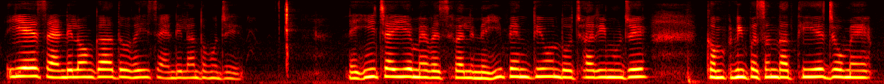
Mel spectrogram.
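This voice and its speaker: A woman with a hoarse throat from a cold, rambling chattily in a casual vlog voice-over. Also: sits high, fairly even intonation, a little slow, dark tone. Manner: chatty, rambling, repeats herself. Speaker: shopping vlogger.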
